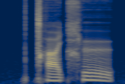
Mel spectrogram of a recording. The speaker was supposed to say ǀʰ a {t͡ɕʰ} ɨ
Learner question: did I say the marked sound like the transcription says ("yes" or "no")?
yes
